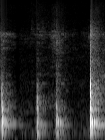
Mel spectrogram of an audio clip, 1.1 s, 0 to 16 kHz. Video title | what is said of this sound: Sabtu, 17 Septmbr 2023 ( PERTANYAAN ADA DI DESKRIPSI ) | semua benda itu bisa berbunyi meja ada bunyinya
